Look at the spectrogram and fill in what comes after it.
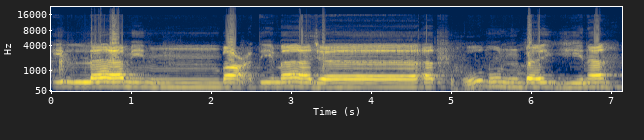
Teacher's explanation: ما پر الف مدہ، جیم پر مد متصل، حرف مدہ کے بعد حمزہ اسی کلمے میں ہے، 2 2.5 4 الف تک کھینچ کر پڑھیں گے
